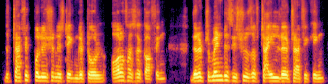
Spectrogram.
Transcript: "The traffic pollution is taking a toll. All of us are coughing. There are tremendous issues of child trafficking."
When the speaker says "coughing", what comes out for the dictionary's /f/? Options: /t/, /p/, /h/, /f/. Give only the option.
/f/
